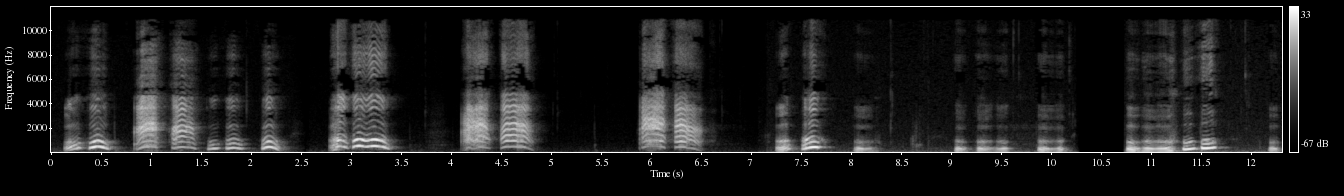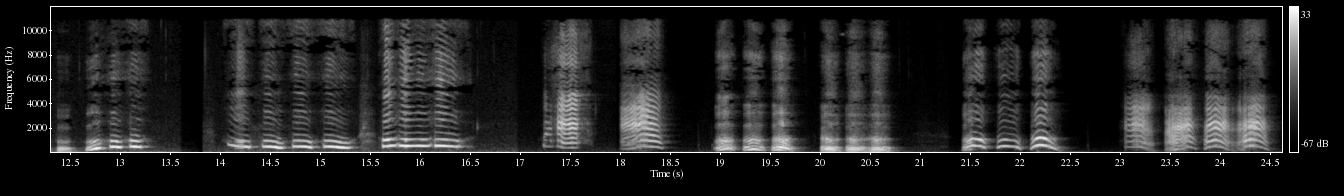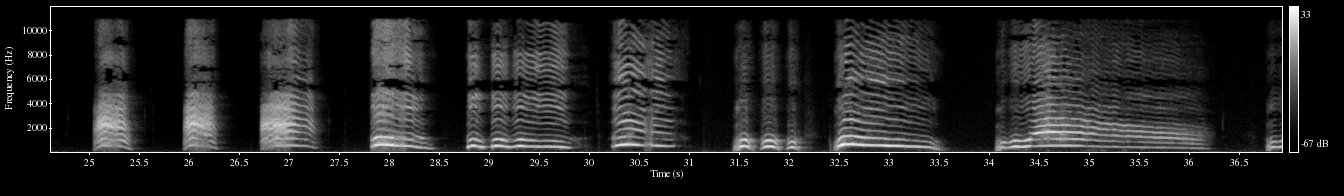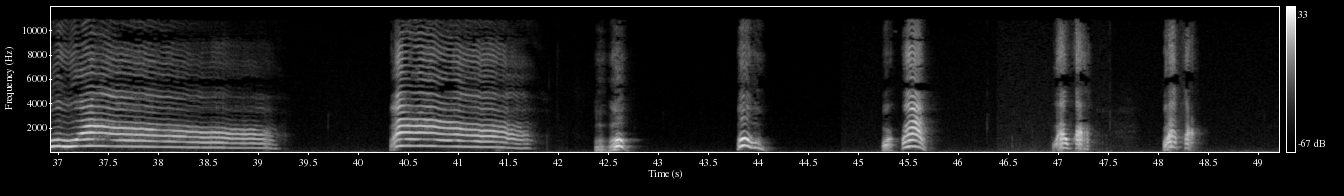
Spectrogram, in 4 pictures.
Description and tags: Different emotions of a cartoon/anime style monkey in a war game.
